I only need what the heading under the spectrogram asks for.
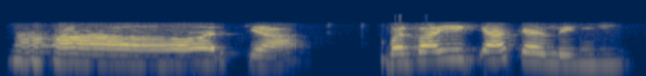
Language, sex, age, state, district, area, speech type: Hindi, female, 18-30, Uttar Pradesh, Ghazipur, urban, conversation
